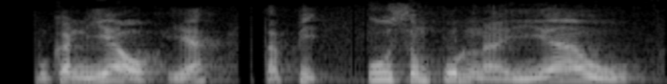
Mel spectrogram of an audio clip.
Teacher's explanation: Waw pada saat dia mati atau sukun dan sebelumnya adalah fathah, maka dia terbaca u, yau, tidak boleh o.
